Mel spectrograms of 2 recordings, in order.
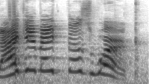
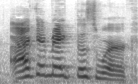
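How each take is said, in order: First: Raised pitch, anxious self-encouragement; higher nervous pep talk. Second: Said in the usual way. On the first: Real, not acted.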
